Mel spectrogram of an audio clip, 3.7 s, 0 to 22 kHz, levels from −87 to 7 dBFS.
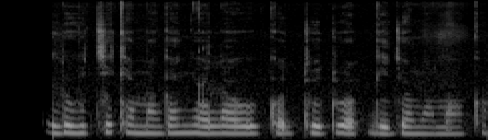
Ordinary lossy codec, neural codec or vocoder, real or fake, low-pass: none; none; real; none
